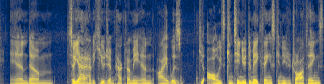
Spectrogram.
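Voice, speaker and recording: A man in a plain, everyday voice speaks at a fairly quick pace and fairly low pitch with fairly even intonation. The sound is dry and close with no echo, and the background is quiet. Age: 50s. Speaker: costume prop maker and YouTuber. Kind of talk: casual chat.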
